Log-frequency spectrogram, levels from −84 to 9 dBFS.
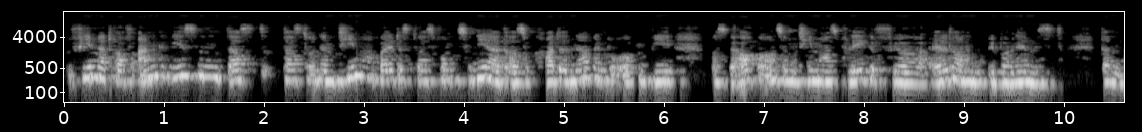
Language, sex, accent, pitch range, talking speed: German, female, German, 200-240 Hz, 180 wpm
